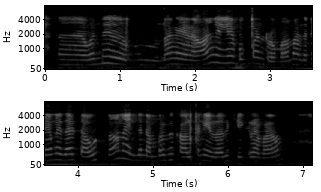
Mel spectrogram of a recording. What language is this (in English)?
Tamil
